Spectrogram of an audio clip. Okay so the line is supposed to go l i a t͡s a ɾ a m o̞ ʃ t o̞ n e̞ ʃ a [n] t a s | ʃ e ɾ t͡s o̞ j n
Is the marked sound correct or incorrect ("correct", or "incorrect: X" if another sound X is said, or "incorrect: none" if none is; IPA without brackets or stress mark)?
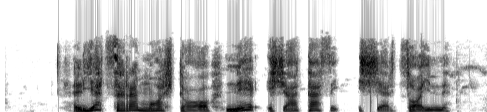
incorrect: none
